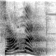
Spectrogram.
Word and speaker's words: salmon: Dad, it's salmon. L is silent.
